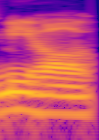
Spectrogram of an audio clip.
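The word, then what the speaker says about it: Michał: should just call him Michael like in in an English in America we'd call it Michael over there it's me hall because of the pronunciation in Polish right so you know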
